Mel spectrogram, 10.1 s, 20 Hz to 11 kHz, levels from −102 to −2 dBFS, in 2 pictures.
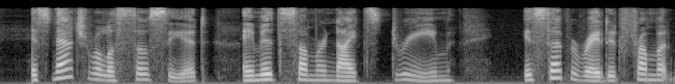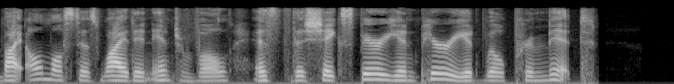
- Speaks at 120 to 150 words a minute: Yes, slow, 135 wpm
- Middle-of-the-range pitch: Yes, medium, 180 Hz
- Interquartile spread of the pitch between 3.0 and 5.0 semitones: Yes, average, 3.5 semitones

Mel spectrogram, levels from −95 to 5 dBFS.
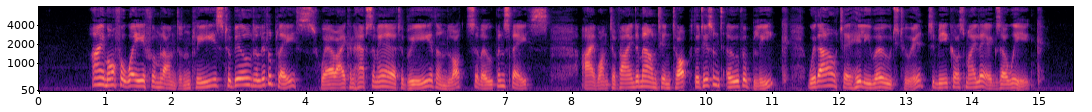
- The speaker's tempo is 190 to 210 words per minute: No, average, 180 wpm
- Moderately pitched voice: Yes, medium, 160 Hz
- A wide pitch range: Yes, wide, 6.8 semitones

